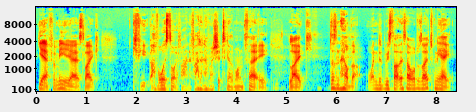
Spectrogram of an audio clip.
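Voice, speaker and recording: A man, co-hosting a casual podcast and telling stories in an animated, slangy, jokey way. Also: on the low side, fairly quick. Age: late 20s. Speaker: podcast co-host. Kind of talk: casual chat.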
